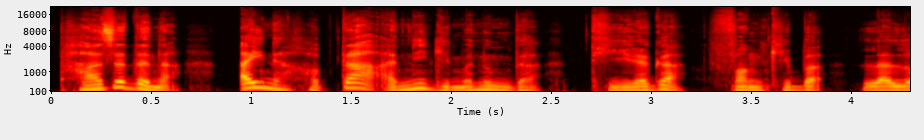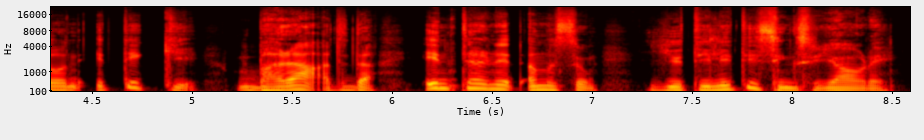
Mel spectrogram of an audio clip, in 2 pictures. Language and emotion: Manipuri, surprised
